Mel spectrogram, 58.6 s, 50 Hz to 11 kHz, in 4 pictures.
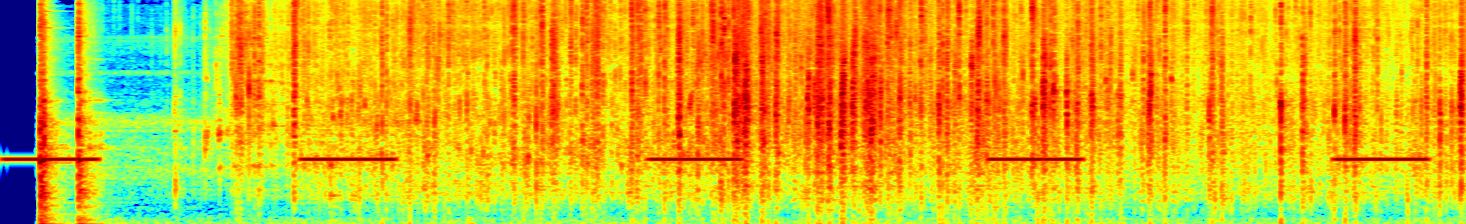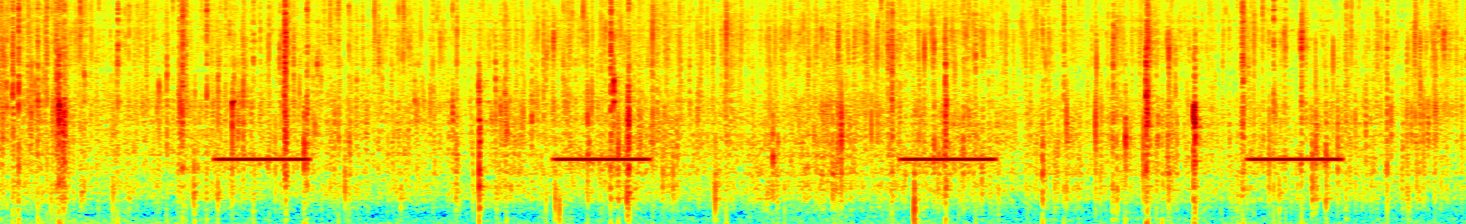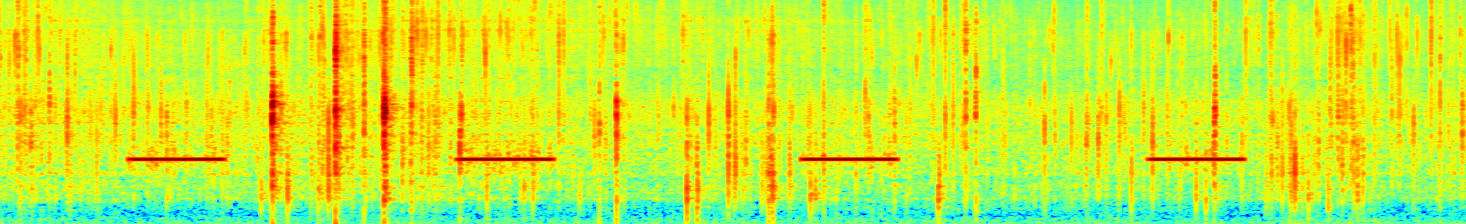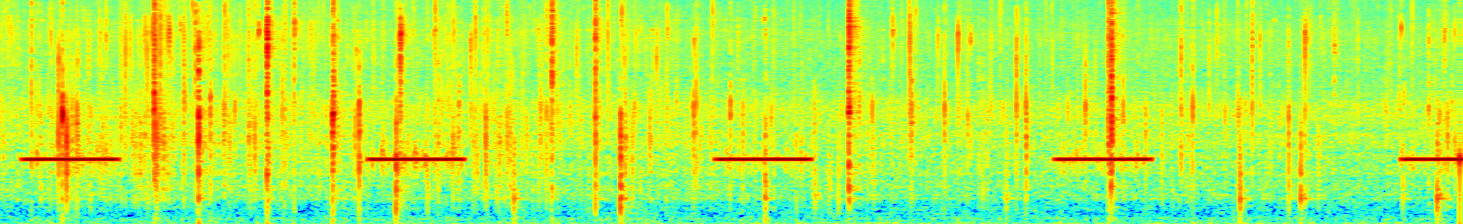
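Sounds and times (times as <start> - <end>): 
egg frying: 0.4 - 58.6.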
